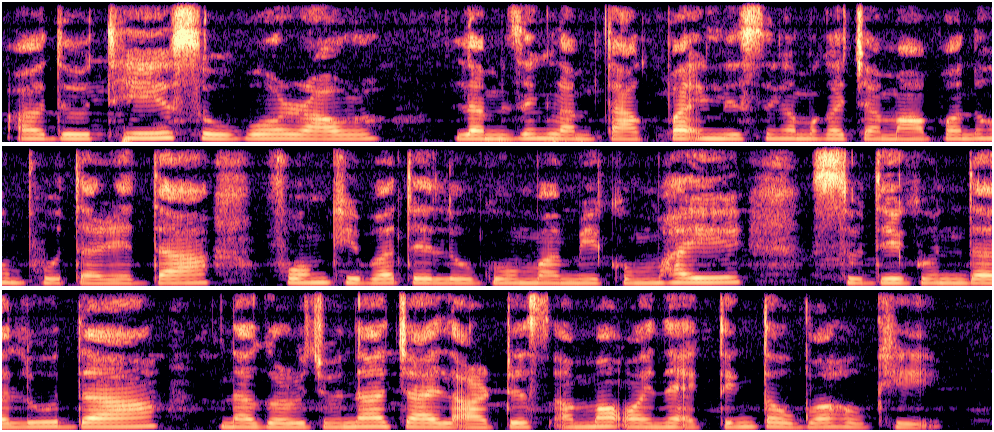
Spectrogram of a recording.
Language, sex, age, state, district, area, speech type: Manipuri, female, 18-30, Manipur, Tengnoupal, rural, read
